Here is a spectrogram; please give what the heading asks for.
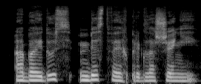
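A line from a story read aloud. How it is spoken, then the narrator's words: Dry reply. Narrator (Russian): сухо отвечает Арген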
